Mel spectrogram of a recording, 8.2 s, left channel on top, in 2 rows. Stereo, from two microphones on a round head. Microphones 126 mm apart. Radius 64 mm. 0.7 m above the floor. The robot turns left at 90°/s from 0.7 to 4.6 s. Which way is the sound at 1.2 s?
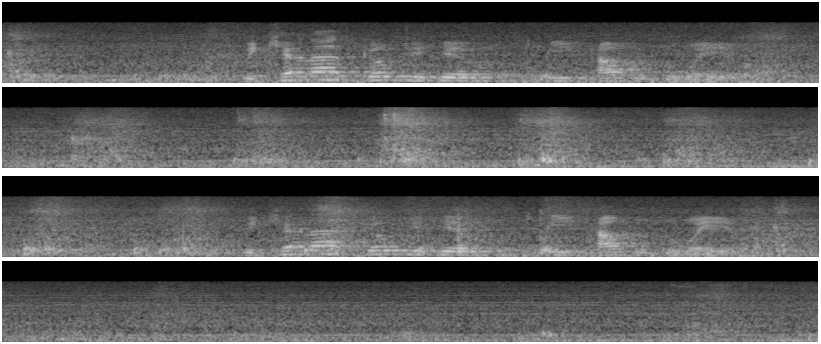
100° left.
